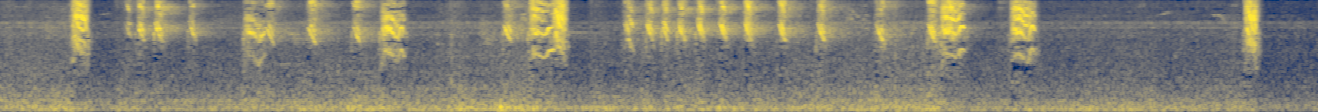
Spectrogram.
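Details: Female double-collared seedeater call, used to make males sing: short sharp high chips given singly and in quick bursts of two to four, irregularly spaced, over a steady faint background hiss.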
